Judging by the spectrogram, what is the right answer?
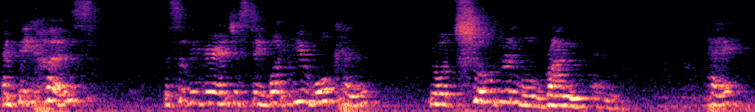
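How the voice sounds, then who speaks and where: A woman's fairly high voice with lively intonation, a fairly slow pace and long, frequent pauses, amid noticeable background noise and audible room echo. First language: not English. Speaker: party candidate / political speaker. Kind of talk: political rally speech.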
